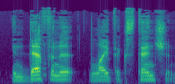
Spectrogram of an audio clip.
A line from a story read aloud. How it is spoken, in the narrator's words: said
